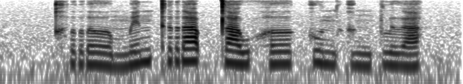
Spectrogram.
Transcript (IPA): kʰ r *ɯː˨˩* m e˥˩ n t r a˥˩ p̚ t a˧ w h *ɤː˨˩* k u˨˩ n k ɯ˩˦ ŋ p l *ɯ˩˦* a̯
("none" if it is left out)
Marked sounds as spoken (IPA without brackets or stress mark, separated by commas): ɤː˨˩, ɤː˦˥, ɯ˩˦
